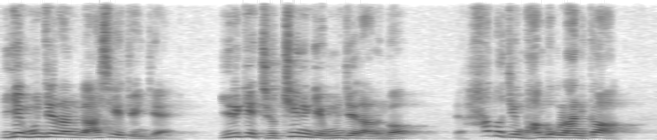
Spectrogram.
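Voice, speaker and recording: An older male pastor with a Gyeongsang accent preaches a Bible study sermon in a church. His voice sits high for a man and swings widely in pitch, and he keeps prodding his listeners with quick rhetorical check-ins. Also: sing-song, a little mellow. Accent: Gyeongsang Korean. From Gyeongsang region, South Korea.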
